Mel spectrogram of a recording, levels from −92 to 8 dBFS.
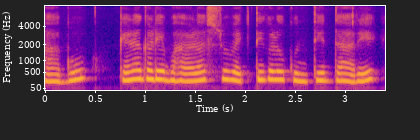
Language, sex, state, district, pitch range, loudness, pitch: Kannada, female, Karnataka, Bidar, 235-275 Hz, -14 LUFS, 255 Hz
